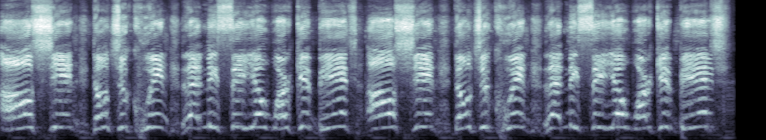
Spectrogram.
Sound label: VOX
